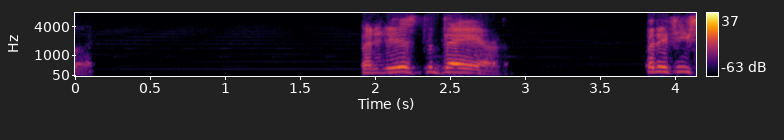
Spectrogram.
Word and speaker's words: Bexar: the bear dude I'm sorry I always say Bexar even though I know it's from Bear County Texas it's pronounced there even though it's spelled Bexar I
